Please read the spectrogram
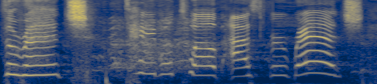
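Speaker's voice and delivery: loud, slow horrified realization; sudden panic. Real, not acted. Server in bed remembering a forgotten ranch order, loud and panicked. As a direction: jolt upright remembering.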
